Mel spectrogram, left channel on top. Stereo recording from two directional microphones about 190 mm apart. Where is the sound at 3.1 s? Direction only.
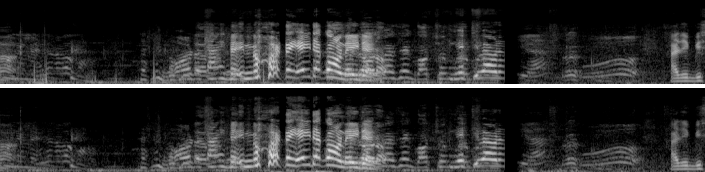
55° right (ahead or behind).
